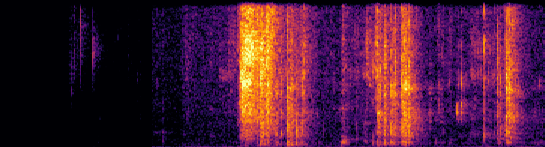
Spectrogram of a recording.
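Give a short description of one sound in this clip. A young man bites into a crunchy chocolate-coated ice cream bar close to a microphone.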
